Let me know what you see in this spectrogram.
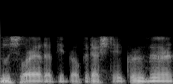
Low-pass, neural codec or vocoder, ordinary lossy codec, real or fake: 3.6 kHz; codec, 16 kHz, 1 kbps, X-Codec, HuBERT features, trained on general audio; AAC, 24 kbps; fake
